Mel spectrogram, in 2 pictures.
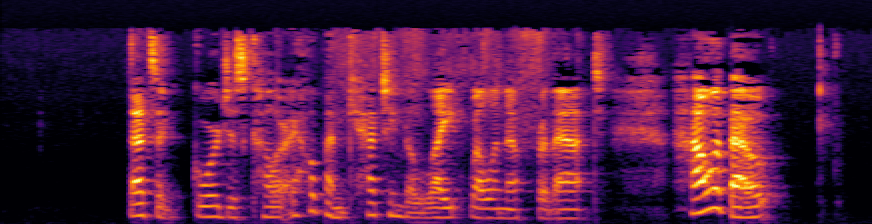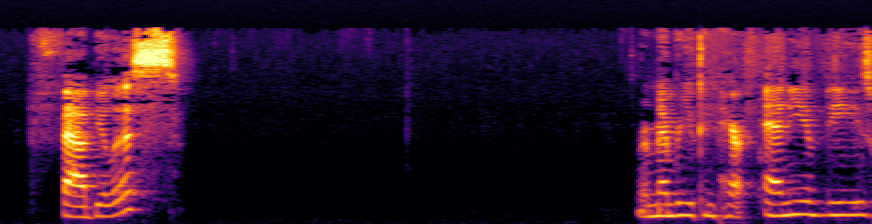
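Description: A woman talks close to a microphone, calmly and with warmth.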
